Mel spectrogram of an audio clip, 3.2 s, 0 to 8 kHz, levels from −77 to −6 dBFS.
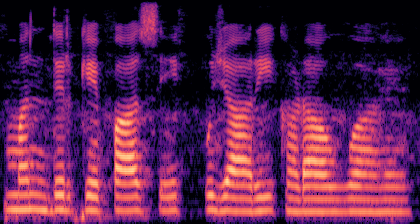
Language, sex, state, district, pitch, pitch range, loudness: Hindi, female, Uttar Pradesh, Shamli, 180 Hz, 170-190 Hz, -17 LUFS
